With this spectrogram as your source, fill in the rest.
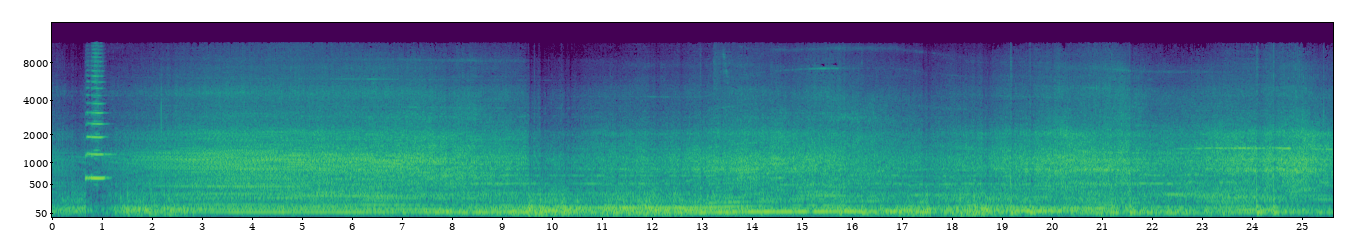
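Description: A new six-engine railcar starting up a mountain ramp in a blizzard on the Alpine line, opening with a short horn toot, then a loud sustained diesel roar and rumble that builds and holds throughout.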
